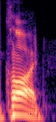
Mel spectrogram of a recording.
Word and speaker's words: Claude: clo the AI yes they don't pronounce it that way but but the Canadians the Canadians uh there do but but the others pronounce it Claude um yeah they make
